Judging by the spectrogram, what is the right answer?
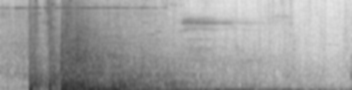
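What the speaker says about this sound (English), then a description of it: "that's a pretty small explosion" Sharp blast from an explosion in the destruction game Teardown, followed by a rolling boom and crumbling debris that fades over a few seconds. It is loud and close.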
